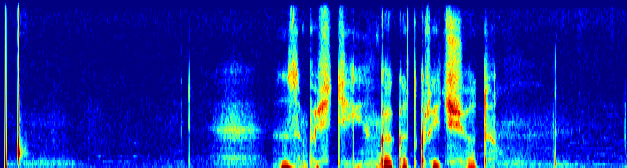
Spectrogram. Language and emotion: Russian, sad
